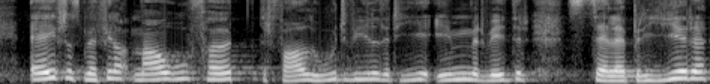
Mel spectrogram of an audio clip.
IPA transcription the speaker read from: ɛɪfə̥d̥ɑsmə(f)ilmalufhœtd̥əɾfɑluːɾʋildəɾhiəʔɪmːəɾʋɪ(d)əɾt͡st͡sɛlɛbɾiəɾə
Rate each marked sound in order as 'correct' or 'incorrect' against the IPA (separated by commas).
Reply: correct, correct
